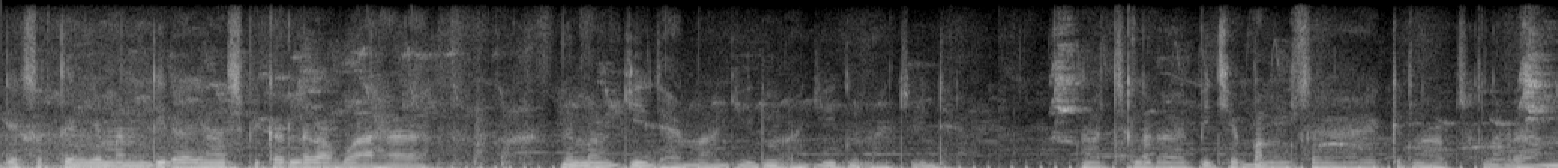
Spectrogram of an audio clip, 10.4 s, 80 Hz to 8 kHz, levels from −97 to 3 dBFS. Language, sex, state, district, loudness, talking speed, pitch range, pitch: Hindi, male, Bihar, Araria, -29 LUFS, 185 wpm, 115-125 Hz, 120 Hz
